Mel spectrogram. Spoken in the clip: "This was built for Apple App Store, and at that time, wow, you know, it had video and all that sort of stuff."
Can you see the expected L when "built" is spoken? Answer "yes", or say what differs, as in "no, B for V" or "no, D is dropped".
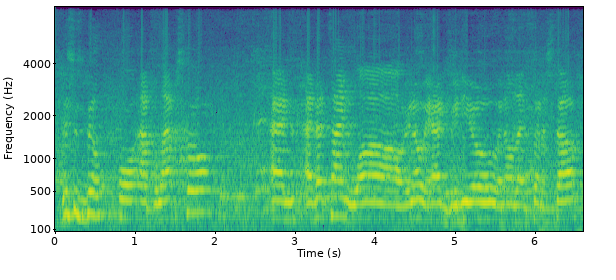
yes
